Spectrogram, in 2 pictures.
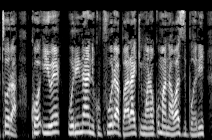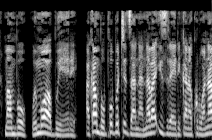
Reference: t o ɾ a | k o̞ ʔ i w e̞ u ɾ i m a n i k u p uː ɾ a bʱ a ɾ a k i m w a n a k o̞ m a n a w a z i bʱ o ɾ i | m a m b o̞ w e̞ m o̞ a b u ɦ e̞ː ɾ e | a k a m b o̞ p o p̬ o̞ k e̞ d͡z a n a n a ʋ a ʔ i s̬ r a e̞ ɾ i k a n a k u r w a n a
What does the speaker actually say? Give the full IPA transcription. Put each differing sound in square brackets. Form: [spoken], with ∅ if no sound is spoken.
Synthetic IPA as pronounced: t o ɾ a | k o̞ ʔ i w e̞ u ɾ i [n] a n i k u [p͡f] uː ɾ a bʱ a ɾ a k i m w a n a k o̞ m a n a w a z i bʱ o ɾ i | m a m b o̞ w e̞ m o̞ a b u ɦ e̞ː ɾ e | a k a m b o̞ p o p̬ o̞ [t] e̞ d͡z a n a n a ʋ a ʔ i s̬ r a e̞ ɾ i k a n a k u r w a n a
